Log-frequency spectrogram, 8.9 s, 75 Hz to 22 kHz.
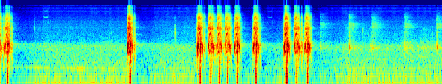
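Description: Wolverine Inferno Gen 2 HPA airsoft rifle firing in quick strings of sharp pops: a single shot about two and a half seconds in, then about five rapid shots around four seconds, one more, and four more just before six seconds. Fainter clicks follow near the end.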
